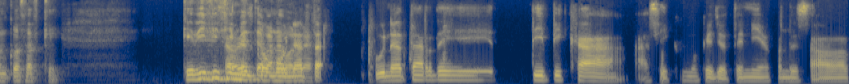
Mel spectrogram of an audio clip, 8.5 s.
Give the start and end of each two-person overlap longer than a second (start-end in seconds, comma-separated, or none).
1.9-3.2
